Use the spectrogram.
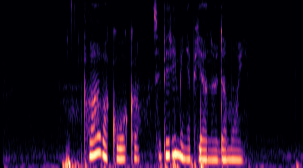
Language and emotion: Russian, sad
